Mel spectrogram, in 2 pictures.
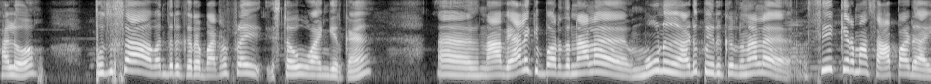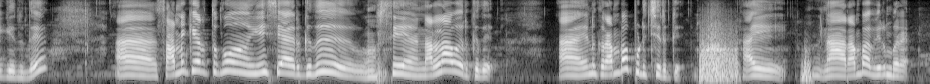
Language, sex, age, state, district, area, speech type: Tamil, female, 45-60, Tamil Nadu, Dharmapuri, rural, spontaneous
